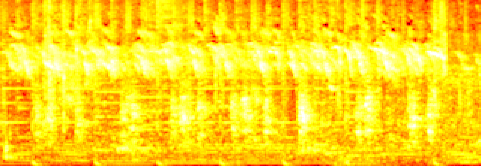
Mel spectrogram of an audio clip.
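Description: Chicks peeping in a dense run of short, high chirps that slide downward, several birds at once, with hens clucking lower underneath.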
